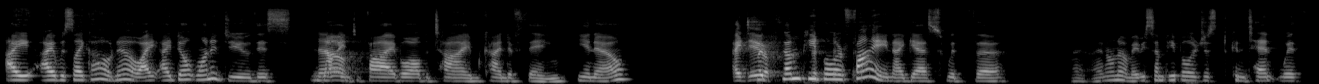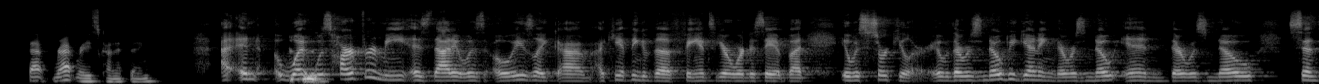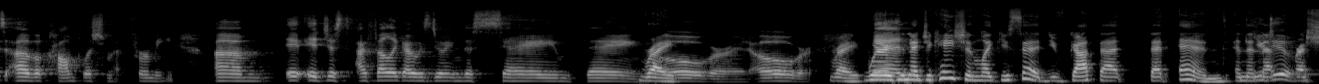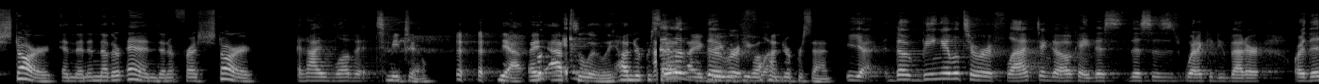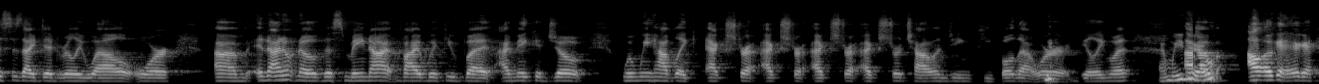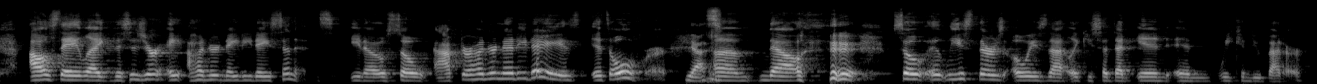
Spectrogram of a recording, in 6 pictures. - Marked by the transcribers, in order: chuckle; throat clearing; chuckle; laugh; laughing while speaking: "Yes"; chuckle
- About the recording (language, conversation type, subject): English, unstructured, Have you ever felt stuck in a job with no chance to grow?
